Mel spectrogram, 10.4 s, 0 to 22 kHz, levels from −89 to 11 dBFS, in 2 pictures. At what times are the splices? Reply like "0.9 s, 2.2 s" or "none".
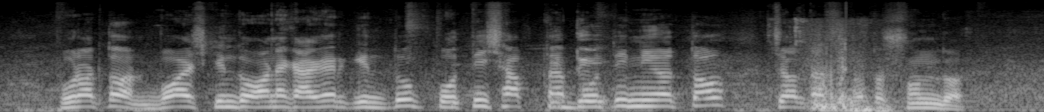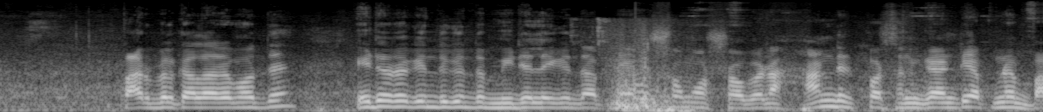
4.2 s, 8.4 s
